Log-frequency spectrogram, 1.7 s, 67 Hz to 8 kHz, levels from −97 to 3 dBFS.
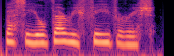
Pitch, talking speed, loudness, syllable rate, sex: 210 Hz, 140 wpm, -17 LUFS, 6.2 syllables/s, female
